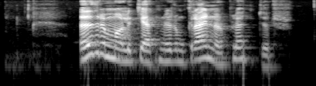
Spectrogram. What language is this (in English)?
Icelandic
